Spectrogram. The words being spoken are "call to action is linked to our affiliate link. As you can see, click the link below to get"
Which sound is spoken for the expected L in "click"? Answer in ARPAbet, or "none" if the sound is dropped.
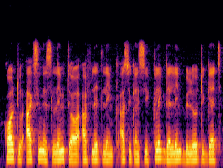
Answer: L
